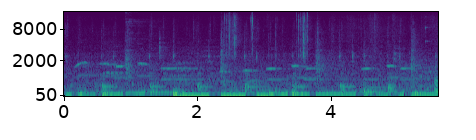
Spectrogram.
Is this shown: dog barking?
no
